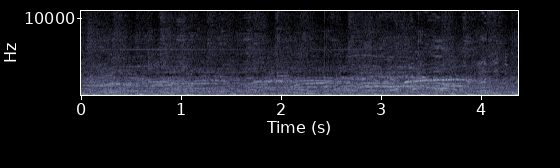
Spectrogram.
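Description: A crowd of riders screaming on a swinging pendulum thrill ride, with many overlapping high screams that rise and fall, over loud bass-heavy music.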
